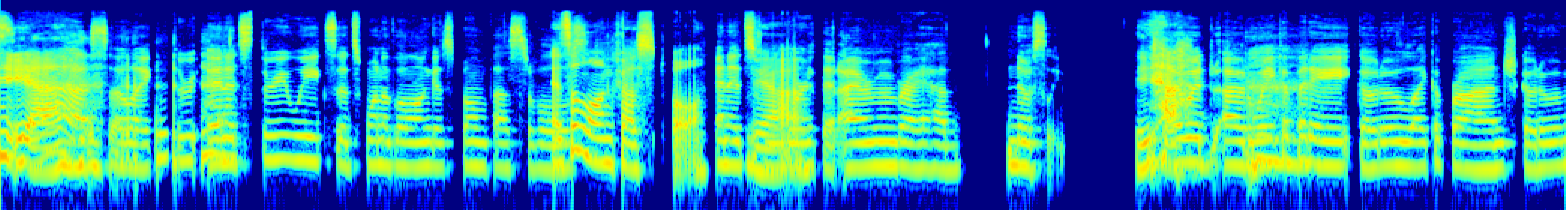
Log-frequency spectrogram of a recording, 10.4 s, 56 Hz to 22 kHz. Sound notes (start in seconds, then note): 8.3 laughing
